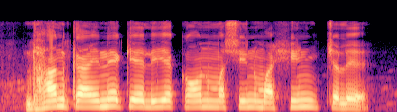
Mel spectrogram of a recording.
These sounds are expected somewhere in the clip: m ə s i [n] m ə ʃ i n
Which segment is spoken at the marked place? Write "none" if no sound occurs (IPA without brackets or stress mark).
n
